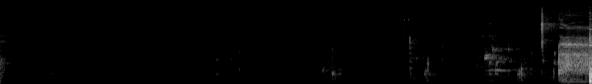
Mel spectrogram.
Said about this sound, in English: That's water, by the way.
